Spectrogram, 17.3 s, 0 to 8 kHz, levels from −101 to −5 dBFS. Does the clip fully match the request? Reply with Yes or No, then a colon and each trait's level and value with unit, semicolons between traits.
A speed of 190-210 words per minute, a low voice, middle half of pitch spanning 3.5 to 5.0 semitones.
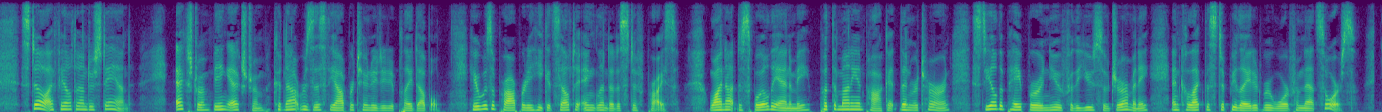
No: average, 200 wpm; medium, 180 Hz; average, 4.2 semitones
